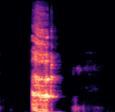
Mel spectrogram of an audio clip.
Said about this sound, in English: What's wrong? Stop burping, bro. Wait, I think this happened last time, too.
